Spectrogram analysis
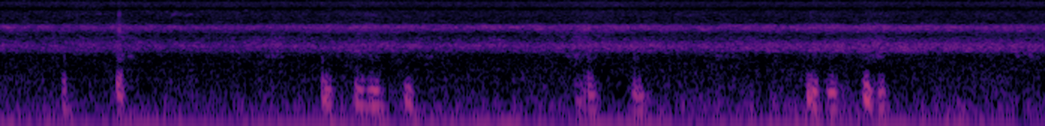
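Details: Sleeping pet cat, a rescued cat possibly called Shimanagi, snoring quite heavily in cool weather: soft, low, rasping breaths in short clusters every second or two, some doubled, over a steady faint hum.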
